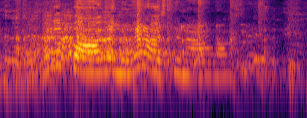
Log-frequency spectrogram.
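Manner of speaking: loud, high mock exasperation; exasperated outburst. Real, not acted. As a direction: vent with comic disbelief. Comic outburst at jija. (जीजा जी पर झल्लाता हुआ तेज़, हल्का मज़ाकिया गुस्सा)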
